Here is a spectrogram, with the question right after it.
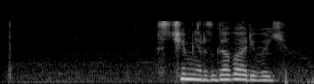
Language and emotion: Russian, angry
